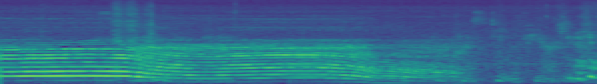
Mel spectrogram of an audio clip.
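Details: Pet dog making strange sounds while playing with its toys: a long, tonal, voice-like moan that rises and then slides down, lasting about three seconds before fading.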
